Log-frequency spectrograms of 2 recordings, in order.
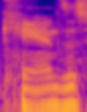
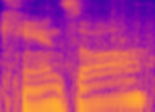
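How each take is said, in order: First: The ending is pronounced like 'sas'. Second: The ending is pronounced like 'saw'. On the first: This is how the name is usually said. "shouldn't Kansas be" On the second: This follows the pattern of the neighboring state's name. "by that logic"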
